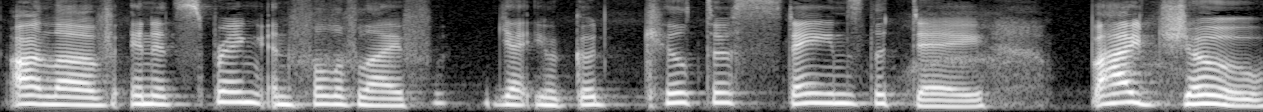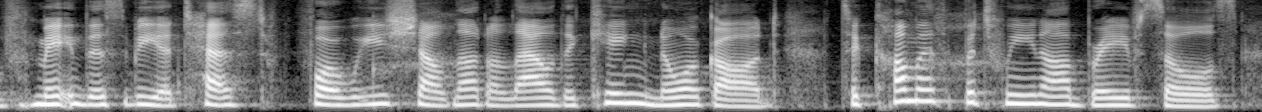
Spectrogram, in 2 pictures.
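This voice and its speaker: A woman's voice: medium pitch, measured pace, close to an everyday voice. A woman playing a devoted, melodramatic noble lady with mock-archaic wording in an amateur comic period play. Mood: anguished.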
